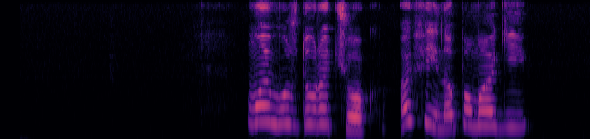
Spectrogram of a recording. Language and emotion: Russian, sad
